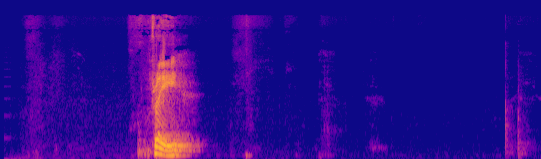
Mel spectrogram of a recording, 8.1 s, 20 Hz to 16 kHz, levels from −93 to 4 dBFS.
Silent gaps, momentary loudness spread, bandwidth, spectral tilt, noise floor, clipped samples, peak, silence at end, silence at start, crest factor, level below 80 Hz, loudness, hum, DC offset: none; 27 LU; 11.5 kHz; -5 dB/octave; -82 dBFS; under 0.1%; 0 dBFS; 5.25 s; 2.05 s; 24 dB; -60 dBFS; -15 LUFS; none; under 0.1%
